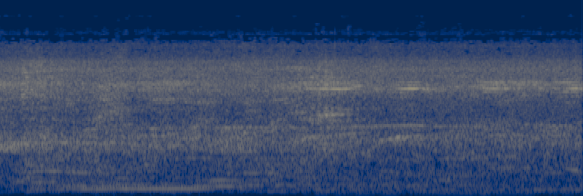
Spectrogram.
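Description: Na'vi River Journey's ambient forest soundscape: a steady rushing hiss with gliding whistle-like calls over it and a low held tone from about half a second to two seconds in.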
